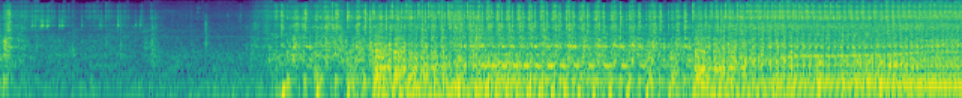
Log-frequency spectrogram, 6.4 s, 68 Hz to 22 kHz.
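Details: Generac generator, 10 hp Briggs & Stratton, after blown head gasket replacement (head bolts 165 in-lb), cleaned carb and new plug, choke held open. A few quiet pulls, then it catches and runs steady and even. Healthy start.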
